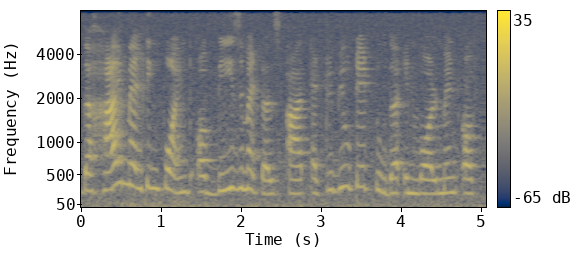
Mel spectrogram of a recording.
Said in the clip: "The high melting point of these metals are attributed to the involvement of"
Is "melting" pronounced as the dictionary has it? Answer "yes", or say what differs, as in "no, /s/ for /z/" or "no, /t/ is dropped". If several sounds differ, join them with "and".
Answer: yes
